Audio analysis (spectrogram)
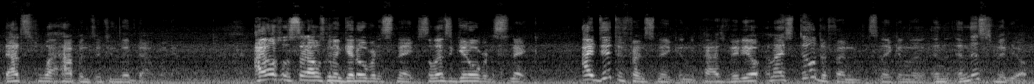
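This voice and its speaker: A young man hosting an anime reaction channel, delivering an animated, emphatic rant straight to his viewers. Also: medium pitch, brisk, poor audio. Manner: animated, emphatic, incredulous outbursts; conversational, addresses viewers directly. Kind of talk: opinionated rant. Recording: steady traffic noise behind.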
